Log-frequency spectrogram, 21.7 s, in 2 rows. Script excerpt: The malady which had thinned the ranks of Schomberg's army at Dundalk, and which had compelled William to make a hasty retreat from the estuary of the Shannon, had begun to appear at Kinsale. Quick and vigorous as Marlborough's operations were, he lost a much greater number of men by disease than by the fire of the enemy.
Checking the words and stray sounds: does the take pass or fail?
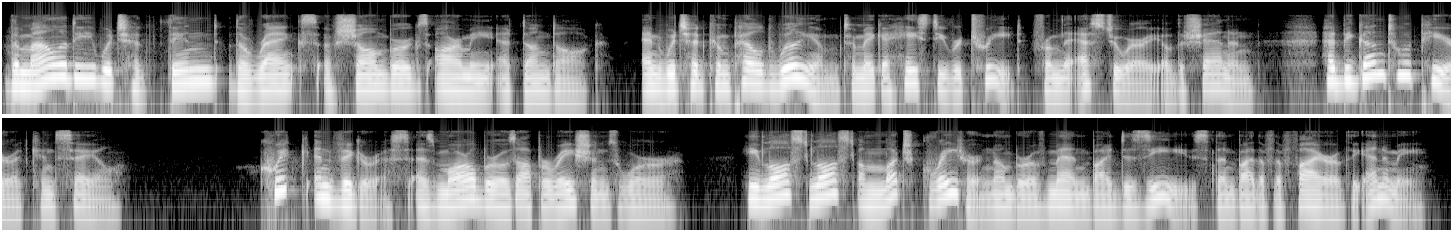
fail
